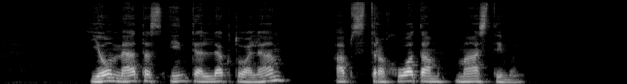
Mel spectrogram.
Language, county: Lithuanian, Marijampolė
